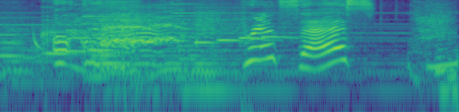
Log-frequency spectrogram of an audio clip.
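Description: Background music from a children's cartoon, with a brief shimmering sound effect in the first second. A cartoon character's high voice calls out about a second and a half in.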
